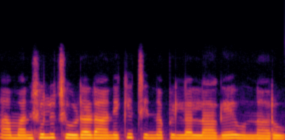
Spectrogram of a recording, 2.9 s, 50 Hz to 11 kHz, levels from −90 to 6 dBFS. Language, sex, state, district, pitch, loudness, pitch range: Telugu, female, Telangana, Komaram Bheem, 235 Hz, -13 LUFS, 230-240 Hz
